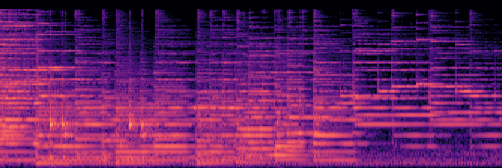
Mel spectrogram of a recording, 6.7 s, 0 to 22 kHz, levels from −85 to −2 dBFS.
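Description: Throughout, the audio is read two samples at a time (double speed): sample pairs are taken as single frames, so playback runs 2x fast, a full octave high.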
